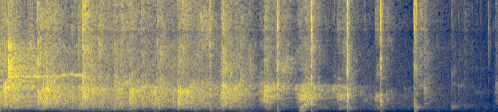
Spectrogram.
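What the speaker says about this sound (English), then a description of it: "Let's give them a round of applause." An audience applauds the pitch companies at a startup challenge, dense clapping at first that thins out into scattered, separate claps toward the end.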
